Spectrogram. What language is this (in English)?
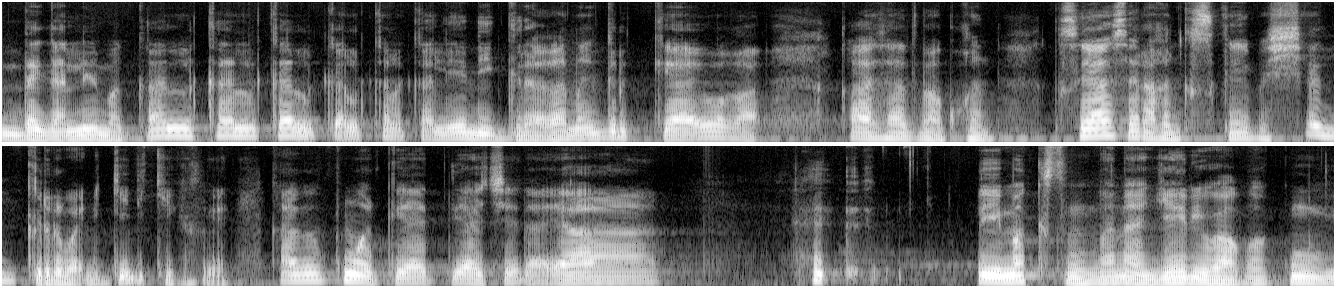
Glavda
